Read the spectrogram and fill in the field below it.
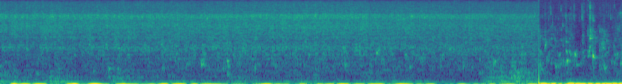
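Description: Lake water from a hose filling a metal stock tank hot tub, a steady trickling, splashing flow heard close up with a brief knock near the end.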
